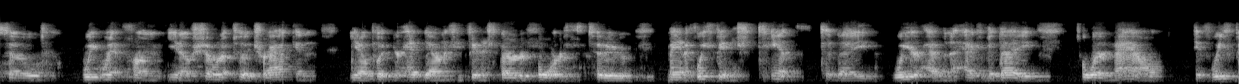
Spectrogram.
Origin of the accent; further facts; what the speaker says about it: East Tennessee, United States; I'm born and raised in East Tennessee. Still living here today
